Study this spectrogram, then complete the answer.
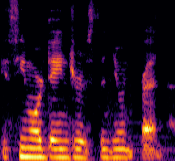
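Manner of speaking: very quiet. Game narrator voicing a character who looks at Callum and asks, very quietly. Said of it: "very quietly she's gonna say".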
